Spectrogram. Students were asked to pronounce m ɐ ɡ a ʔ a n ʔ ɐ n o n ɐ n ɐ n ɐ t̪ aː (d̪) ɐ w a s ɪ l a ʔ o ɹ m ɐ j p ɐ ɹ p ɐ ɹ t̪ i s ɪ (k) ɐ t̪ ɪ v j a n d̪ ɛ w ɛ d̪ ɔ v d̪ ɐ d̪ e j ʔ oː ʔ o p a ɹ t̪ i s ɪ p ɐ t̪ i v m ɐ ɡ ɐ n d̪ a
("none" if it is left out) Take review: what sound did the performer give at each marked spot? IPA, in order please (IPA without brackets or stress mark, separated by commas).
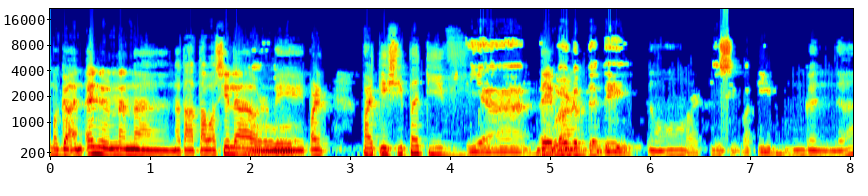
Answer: t̪, p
